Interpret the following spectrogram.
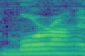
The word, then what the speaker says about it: Moray: that is cool so it's spelled m-o-r-a-y but it's pronounced Mori the more I ruins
